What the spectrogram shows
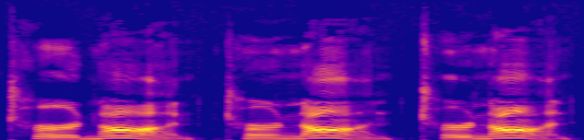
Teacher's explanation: In verb form, turn on will sound like tur-non. The N will join to the vowel sound that follows it, and that will become really clear and easy to hear because of the stress. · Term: linking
